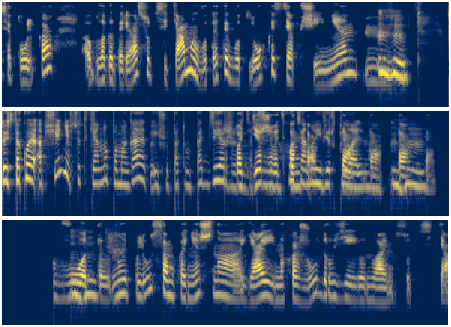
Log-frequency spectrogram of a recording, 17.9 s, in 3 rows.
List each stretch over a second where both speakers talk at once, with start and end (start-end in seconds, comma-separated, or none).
9.1-11.7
